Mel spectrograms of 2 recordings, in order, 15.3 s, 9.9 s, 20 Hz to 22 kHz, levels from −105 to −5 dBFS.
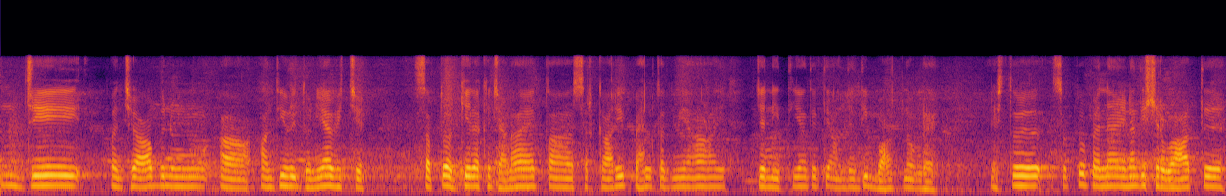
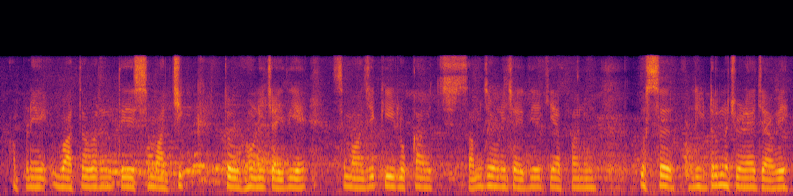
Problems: constant background noise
